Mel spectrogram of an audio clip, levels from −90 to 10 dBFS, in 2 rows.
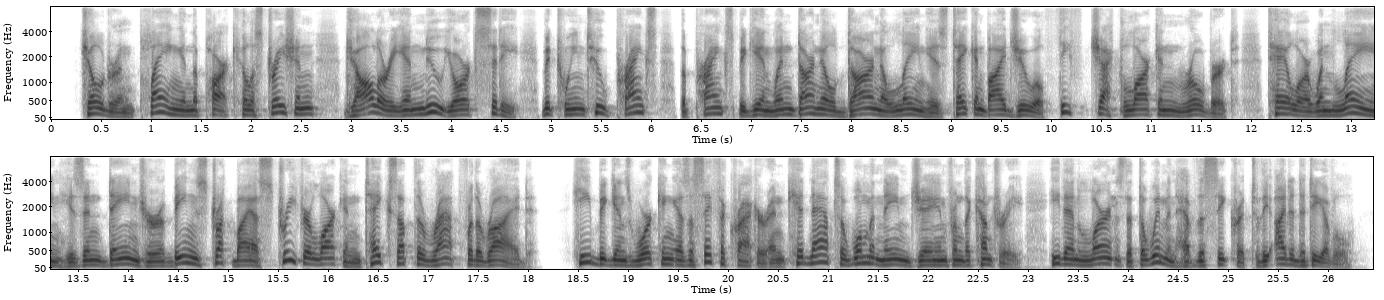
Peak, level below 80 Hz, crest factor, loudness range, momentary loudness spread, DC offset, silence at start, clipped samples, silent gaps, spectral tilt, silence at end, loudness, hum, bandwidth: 0 dBFS; -48 dBFS; 16 dB; 2 LU; 6 LU; under 0.1%; 0.3 s; under 0.1%; none; -7.5 dB/octave; 0.25 s; -16 LUFS; none; 8 kHz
